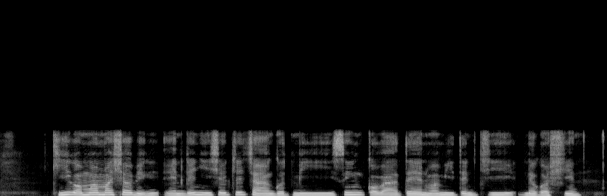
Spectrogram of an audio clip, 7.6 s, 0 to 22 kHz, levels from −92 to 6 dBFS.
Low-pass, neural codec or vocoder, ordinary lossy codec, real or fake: 7.2 kHz; codec, 16 kHz, 16 kbps, FreqCodec, smaller model; none; fake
